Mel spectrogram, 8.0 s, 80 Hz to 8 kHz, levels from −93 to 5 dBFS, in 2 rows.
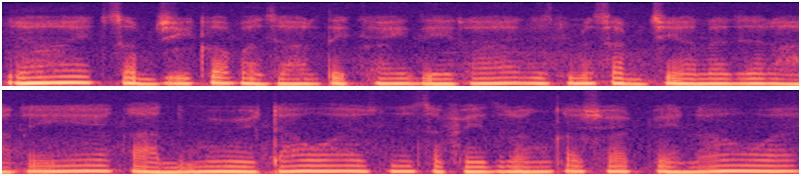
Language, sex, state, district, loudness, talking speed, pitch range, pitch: Hindi, female, Chhattisgarh, Jashpur, -13 LUFS, 210 wpm, 170-185 Hz, 180 Hz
